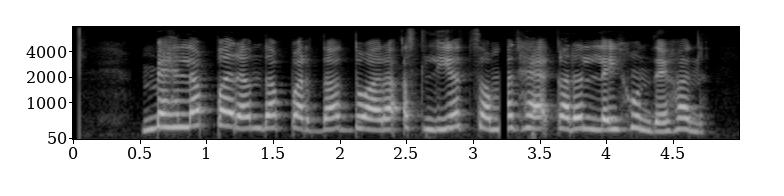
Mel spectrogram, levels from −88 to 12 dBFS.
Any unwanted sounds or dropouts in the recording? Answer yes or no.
yes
